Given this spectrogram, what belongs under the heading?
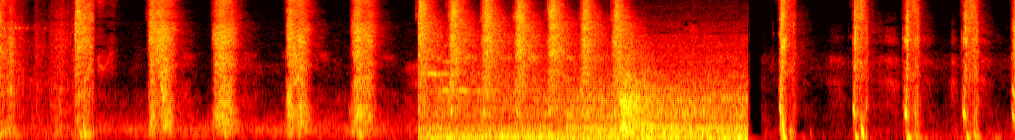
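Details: Several kittens or cats give a series of short, sharp, breathy bursts, with a noisier run of rapid bursts midway; repeated sneezing.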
